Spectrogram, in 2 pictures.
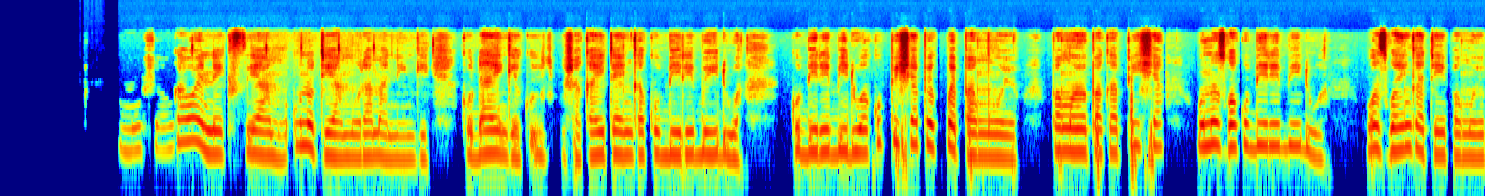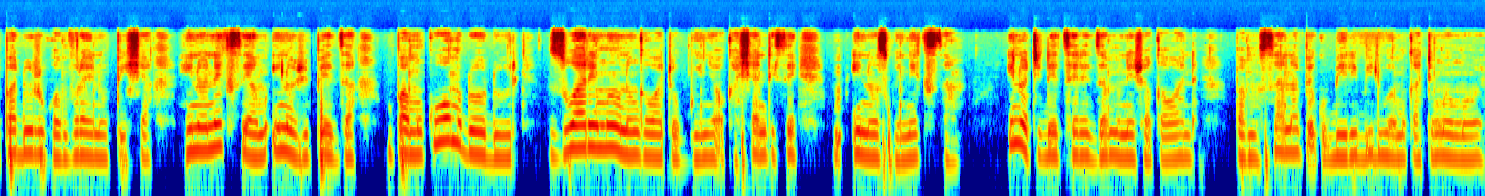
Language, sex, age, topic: Ndau, female, 36-49, health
